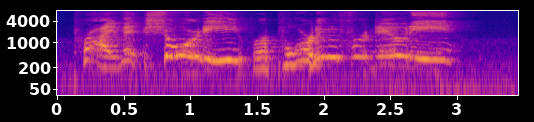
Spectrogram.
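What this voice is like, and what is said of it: Video game character voice line. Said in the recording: “best Hearthstone impression”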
